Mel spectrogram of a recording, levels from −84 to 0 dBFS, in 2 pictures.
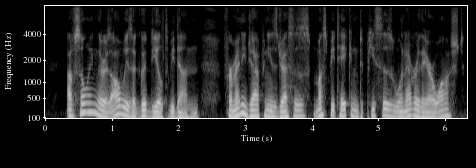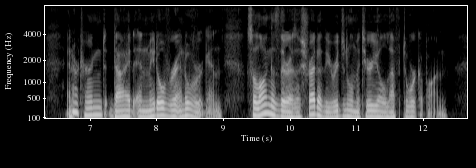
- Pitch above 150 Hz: No, low, 115 Hz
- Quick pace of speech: Yes, fast, 230 wpm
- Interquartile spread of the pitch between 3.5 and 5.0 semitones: Yes, average, 3.9 semitones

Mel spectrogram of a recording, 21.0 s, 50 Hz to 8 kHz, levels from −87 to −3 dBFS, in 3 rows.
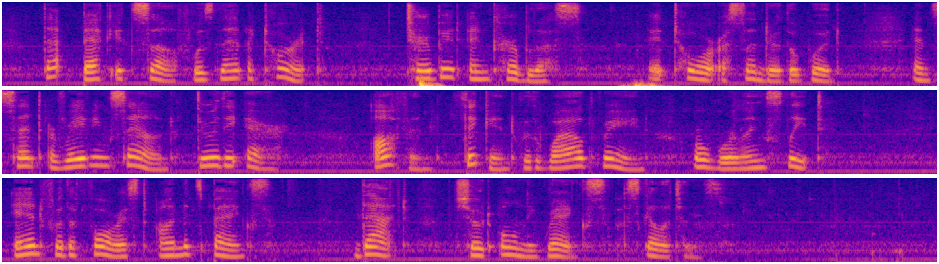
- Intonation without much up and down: No, average, 5.2 semitones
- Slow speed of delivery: Yes, slow, 125 wpm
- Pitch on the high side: Yes, high, 215 Hz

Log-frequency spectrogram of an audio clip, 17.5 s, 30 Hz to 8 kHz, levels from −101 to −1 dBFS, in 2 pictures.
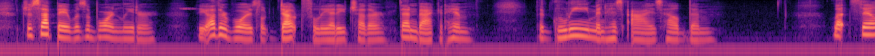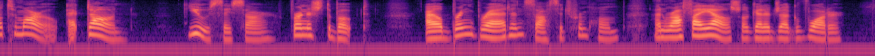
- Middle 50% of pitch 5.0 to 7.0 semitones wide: Yes, wide, 5.4 semitones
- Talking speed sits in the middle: Yes, average, 170 wpm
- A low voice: No, medium, 180 Hz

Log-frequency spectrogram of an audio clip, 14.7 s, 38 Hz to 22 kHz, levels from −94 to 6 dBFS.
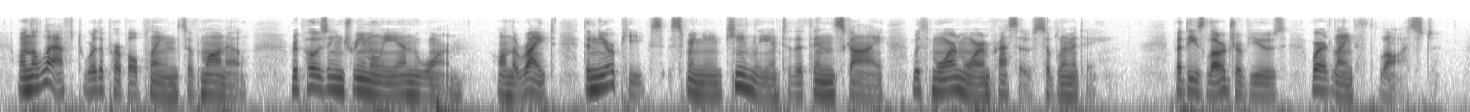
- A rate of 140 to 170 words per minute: Yes, average, 160 wpm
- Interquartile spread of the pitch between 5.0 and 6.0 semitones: Yes, average, 5.3 semitones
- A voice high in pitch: No, low, 105 Hz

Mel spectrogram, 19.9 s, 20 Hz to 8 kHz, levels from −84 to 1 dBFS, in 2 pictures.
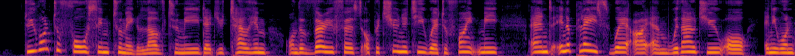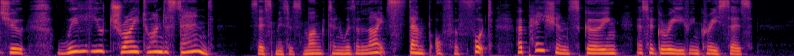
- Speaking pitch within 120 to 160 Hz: No, high, 220 Hz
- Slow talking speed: No, average, 180 wpm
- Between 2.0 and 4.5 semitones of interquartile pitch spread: No, average, 5.1 semitones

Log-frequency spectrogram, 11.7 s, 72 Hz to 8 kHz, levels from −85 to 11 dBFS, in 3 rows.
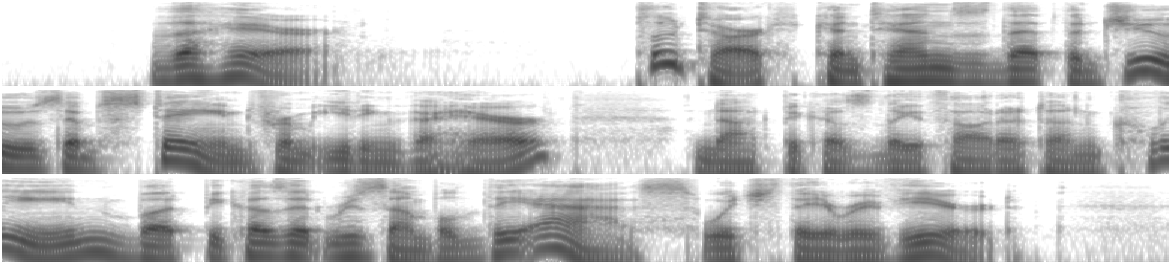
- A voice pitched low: Yes, very low, 85 Hz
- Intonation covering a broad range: Yes, wide, 6.2 semitones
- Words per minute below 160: Yes, average, 145 wpm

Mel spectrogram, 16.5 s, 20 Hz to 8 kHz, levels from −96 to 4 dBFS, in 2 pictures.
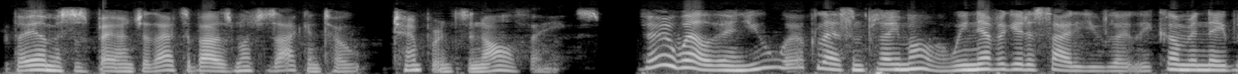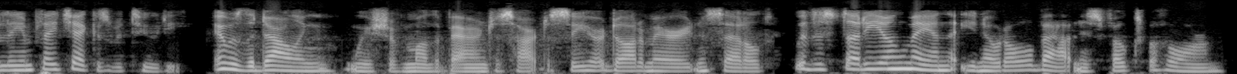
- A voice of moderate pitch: Yes, medium, 175 Hz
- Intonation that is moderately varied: Yes, average, 4.7 semitones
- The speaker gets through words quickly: Yes, fast, 260 wpm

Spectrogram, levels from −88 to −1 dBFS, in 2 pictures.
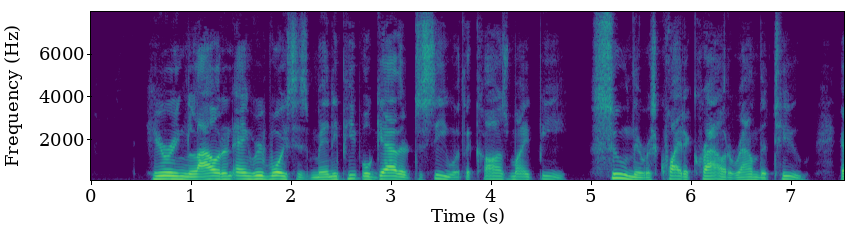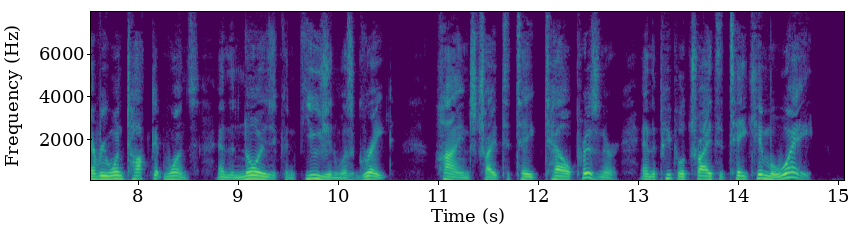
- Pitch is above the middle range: No, low, 135 Hz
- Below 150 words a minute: No, average, 200 wpm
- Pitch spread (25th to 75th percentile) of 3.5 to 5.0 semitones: Yes, average, 4.1 semitones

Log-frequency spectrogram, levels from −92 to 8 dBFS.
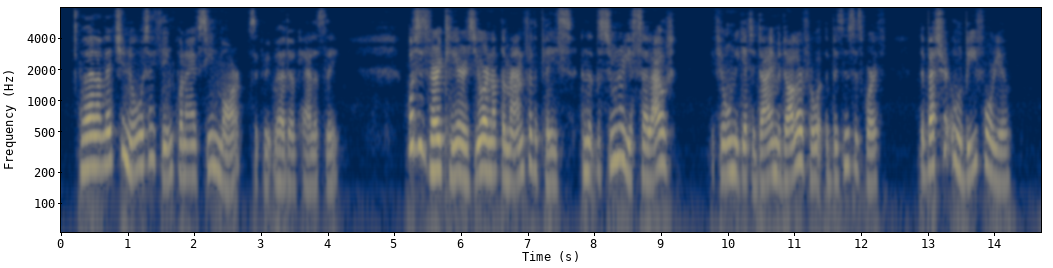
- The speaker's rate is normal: No, fast, 235 wpm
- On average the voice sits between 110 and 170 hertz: No, high, 195 Hz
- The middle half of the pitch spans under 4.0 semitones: No, average, 4.9 semitones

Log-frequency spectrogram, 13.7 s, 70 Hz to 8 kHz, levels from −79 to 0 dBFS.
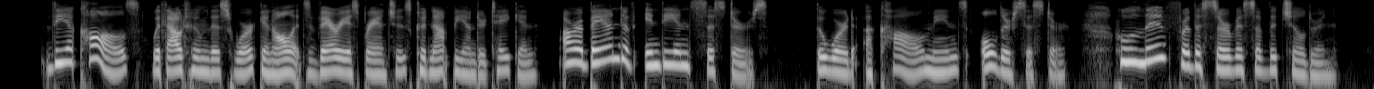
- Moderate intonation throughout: No, wide, 6.4 semitones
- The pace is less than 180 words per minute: Yes, average, 155 wpm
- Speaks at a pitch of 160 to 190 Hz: Yes, medium, 185 Hz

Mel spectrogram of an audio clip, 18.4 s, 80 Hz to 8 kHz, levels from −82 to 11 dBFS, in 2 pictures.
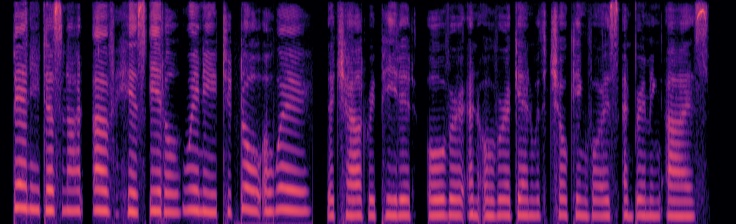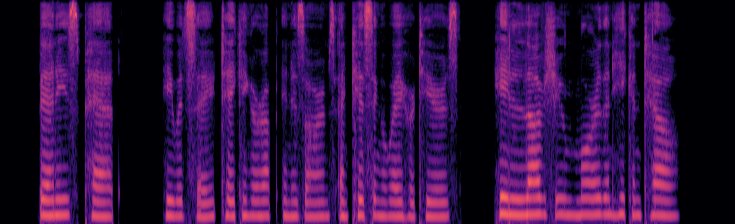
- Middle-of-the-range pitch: No, high, 205 Hz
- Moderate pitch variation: No, narrow, 2.2 semitones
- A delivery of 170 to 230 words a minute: No, average, 155 wpm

